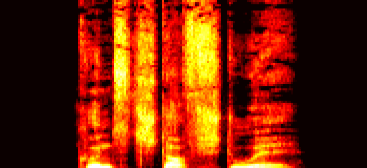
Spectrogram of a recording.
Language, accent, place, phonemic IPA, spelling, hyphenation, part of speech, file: German, Germany, Berlin, /ˈkʊnstʃtɔfˌʃtuːl/, Kunststoffstuhl, Kunst‧stoff‧stuhl, noun, De-Kunststoffstuhl.ogg
- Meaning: plastic chair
